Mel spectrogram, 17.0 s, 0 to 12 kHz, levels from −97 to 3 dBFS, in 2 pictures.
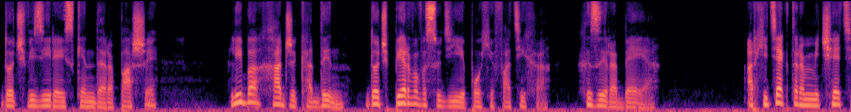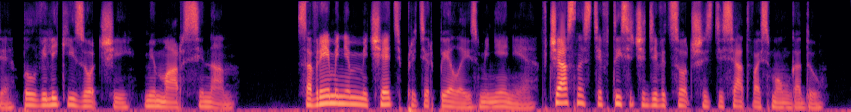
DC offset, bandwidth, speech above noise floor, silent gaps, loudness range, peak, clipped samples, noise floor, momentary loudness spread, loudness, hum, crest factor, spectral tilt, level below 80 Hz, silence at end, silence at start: under 0.1%; 12 kHz; 23 dB; none; 4 LU; -2 dBFS; under 0.1%; -48 dBFS; 14 LU; -24 LUFS; none; 24 dB; -3.5 dB/octave; -46 dBFS; 0 s; 0 s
